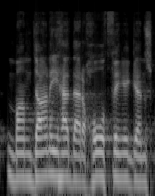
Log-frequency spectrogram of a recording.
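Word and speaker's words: Mamdani: in the New York City mayoral debate, like Mom Donnie had that whole thing against Cuomo where he's like, "And my name is actually pronounced Mom Donnie."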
